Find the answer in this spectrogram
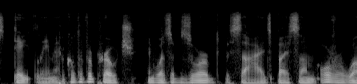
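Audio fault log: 0.59–0.61 s, skip ahead: Right here the speech just jumps forward, and there's basically no gap where it happens. Something like 0.7 s of audio never gets played. It was either lost in transit or thrown away when the jitter buffer overflowed while newer audio was already queued. The two sides get spliced straight together, so you hear a sudden cut in the middle of the flow instead of a pause or a dropout.
0.71–1.74 s, jitter buffer speed-up: Right after the jump, the speech runs hurried for about a second, at roughly 112% speed but with the pitch unchanged. The buffer was holding more audio than it wanted. To catch up, the receiver kept snipping out tiny pieces one or a few pitch periods long, which adds up to about 150 ms trimmed. That's why it sounds rushed and not chipmunky. The call codec path underneath sounds normal, with the top end stopping around 12 kHz.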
